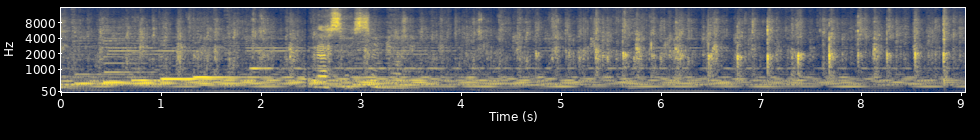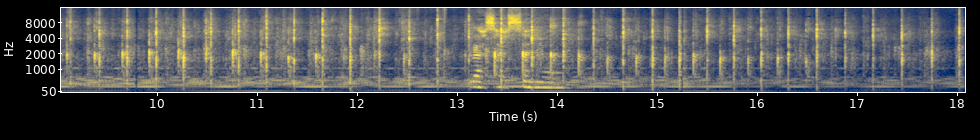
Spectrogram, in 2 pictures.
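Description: audience applauding

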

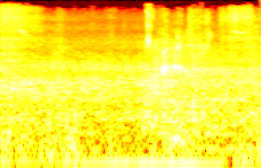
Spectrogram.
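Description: motorcycles passing by loudly

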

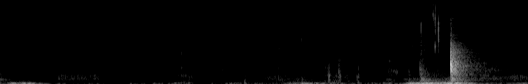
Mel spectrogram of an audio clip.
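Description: sipping coffee

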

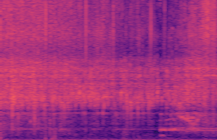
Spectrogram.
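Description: food sizzling

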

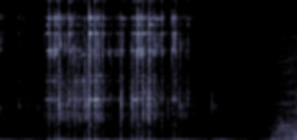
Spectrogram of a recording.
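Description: keys jangling

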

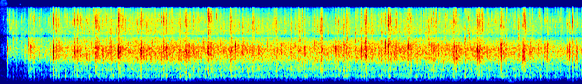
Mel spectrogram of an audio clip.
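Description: audience applause and clapping

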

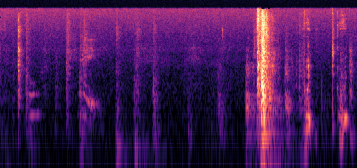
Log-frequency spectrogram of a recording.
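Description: door being closed

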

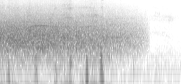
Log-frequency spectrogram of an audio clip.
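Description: audience applause

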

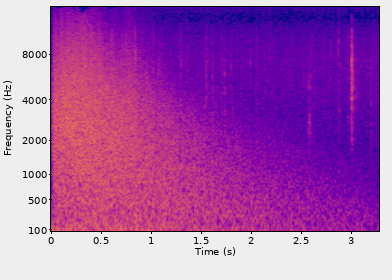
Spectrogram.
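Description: fireball explosion sound effect

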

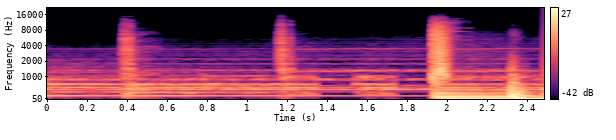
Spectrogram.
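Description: clock ticking

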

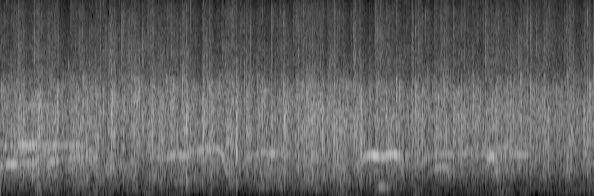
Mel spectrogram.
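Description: applause

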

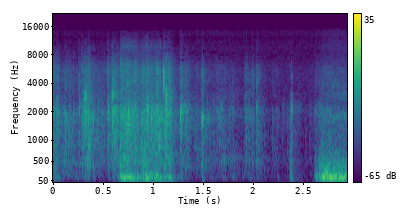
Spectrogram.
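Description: audience applause

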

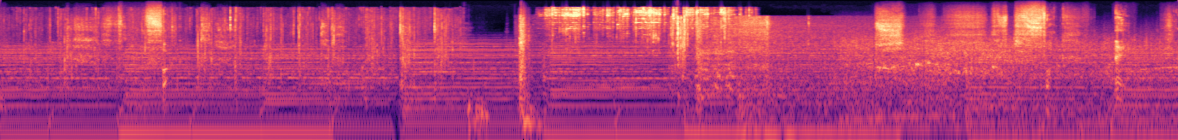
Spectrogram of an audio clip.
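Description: car

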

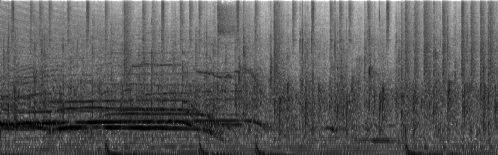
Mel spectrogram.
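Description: audience applause and cheering

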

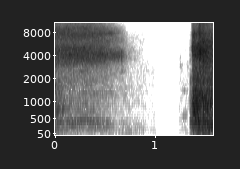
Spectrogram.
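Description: sneeze

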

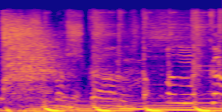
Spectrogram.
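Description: whip crack sound effect

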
